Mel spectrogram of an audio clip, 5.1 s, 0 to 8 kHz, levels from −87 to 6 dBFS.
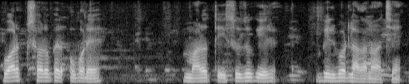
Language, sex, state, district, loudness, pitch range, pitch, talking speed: Bengali, male, West Bengal, Alipurduar, -16 LUFS, 115-135 Hz, 125 Hz, 130 wpm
